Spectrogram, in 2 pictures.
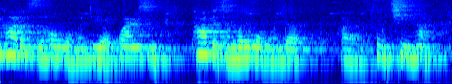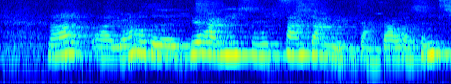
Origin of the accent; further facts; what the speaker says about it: China; 我们中国人才可以有机会啊回到神的身边哈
